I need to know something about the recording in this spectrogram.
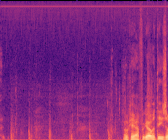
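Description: Footsteps tread softly on a dirt path.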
